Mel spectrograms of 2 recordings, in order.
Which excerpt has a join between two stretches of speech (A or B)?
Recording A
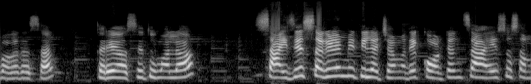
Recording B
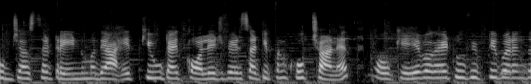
B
